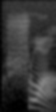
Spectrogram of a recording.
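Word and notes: shuang4: tone 4

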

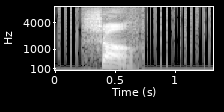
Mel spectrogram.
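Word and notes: sheng: tone 4

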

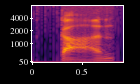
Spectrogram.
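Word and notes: gan: tone 3

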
